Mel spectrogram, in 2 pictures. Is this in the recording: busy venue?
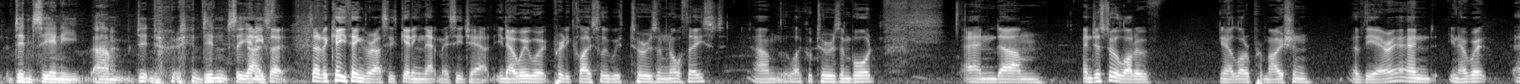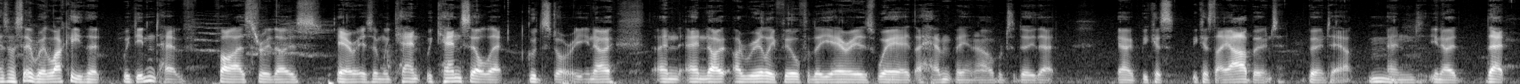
yes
